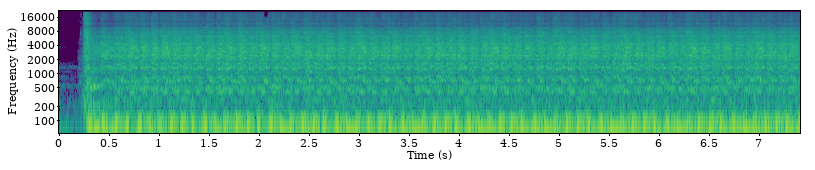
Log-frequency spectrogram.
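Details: Nissan 300ZX twin turbo, first start in 12 years, after battery was charged: starter churns steadily and unevenly for several seconds with loud low drone, engine never fires; crank no start, codes to be read, cause unknown.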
